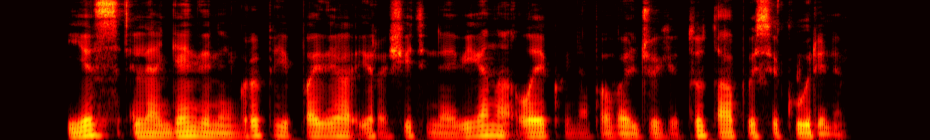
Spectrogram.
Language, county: Lithuanian, Šiauliai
